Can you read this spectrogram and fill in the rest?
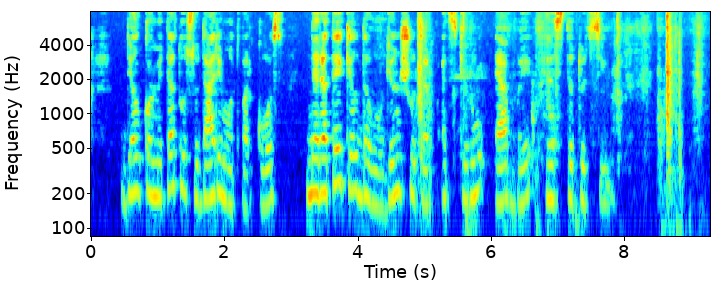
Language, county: Lithuanian, Marijampolė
